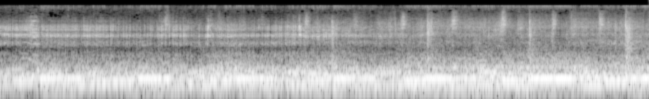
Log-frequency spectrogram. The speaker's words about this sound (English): Traffic is moving underground and then it's coming up again. As if they're going under a tunnel of sort.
